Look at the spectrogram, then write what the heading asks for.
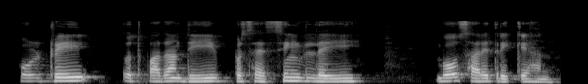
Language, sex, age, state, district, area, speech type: Punjabi, male, 30-45, Punjab, Ludhiana, urban, spontaneous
